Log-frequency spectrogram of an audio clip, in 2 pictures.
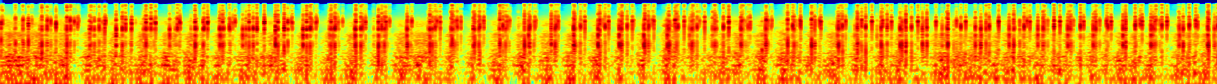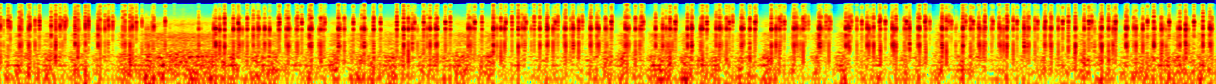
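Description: Rapid, continuous finger tapping on a smartphone and its case, held right up against the ear of a binaural microphone. The taps come many to the second, with a brief change in their tone a little past halfway.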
